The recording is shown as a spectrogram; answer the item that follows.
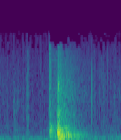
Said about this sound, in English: Shut the door.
